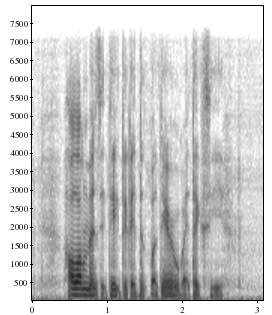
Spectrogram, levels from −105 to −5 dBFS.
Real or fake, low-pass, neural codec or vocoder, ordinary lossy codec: fake; 7.2 kHz; autoencoder, 22.05 kHz, a latent of 192 numbers a frame, VITS, trained on many speakers; none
